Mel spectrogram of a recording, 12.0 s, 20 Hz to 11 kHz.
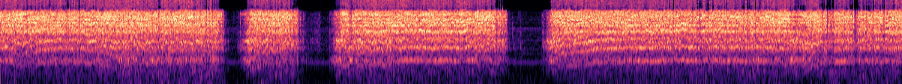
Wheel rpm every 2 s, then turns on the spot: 210, 140, 140, 100, 220, 160.
2-4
